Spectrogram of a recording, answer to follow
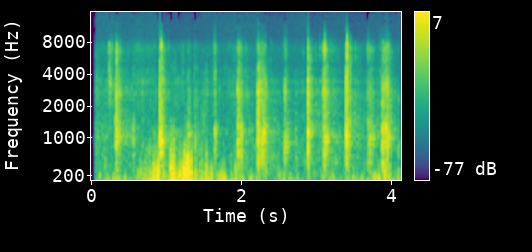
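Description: A pony's hooves clip-clopping on paving stones, sharp strikes about three a second.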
